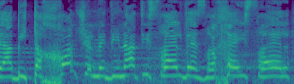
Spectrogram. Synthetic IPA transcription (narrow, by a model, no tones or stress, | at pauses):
eabit̪aχo̞nʃelme̞d̪inat̪isʁae̞lveːzʁaχe̞jisʁae̞l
